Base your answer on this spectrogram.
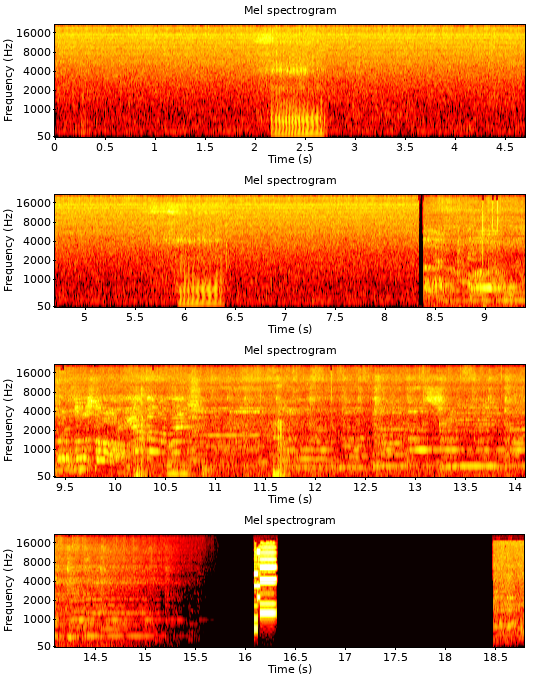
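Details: Pugs from a household with two dogs asleep indoors; two separate buzzy, fluttering snores sound a few seconds apart over near silence, followed by a person talking and assorted room noises.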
